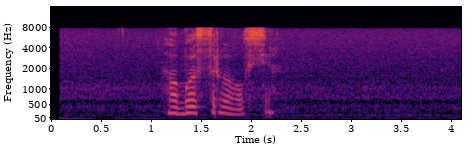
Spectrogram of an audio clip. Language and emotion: Russian, angry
